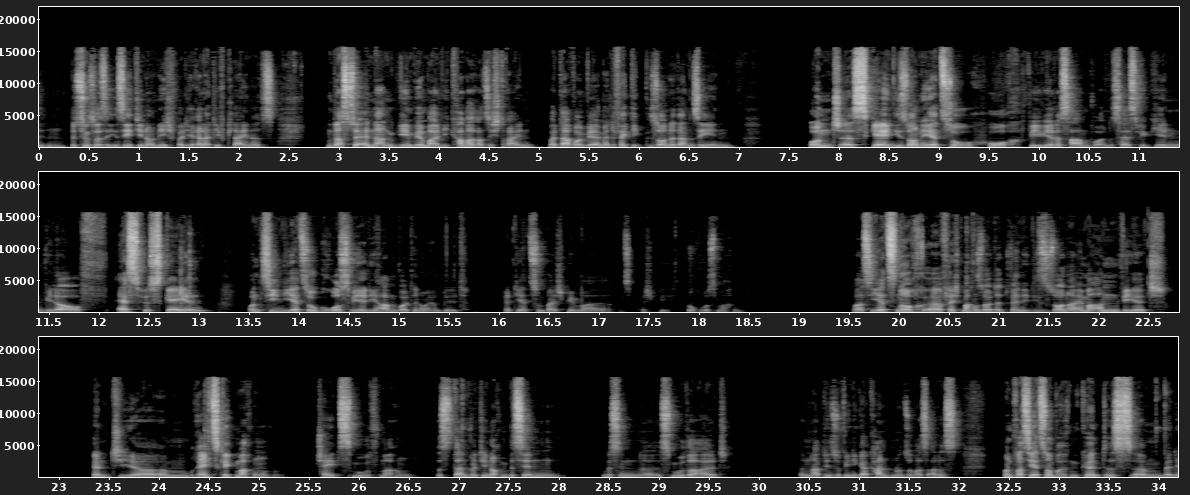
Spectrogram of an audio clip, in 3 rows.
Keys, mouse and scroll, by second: 2.5 click, 12.7 s, 20.7 click, 21.4 click, 26.9 right click, 34.0 click.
